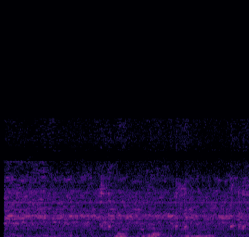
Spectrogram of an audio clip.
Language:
Bangla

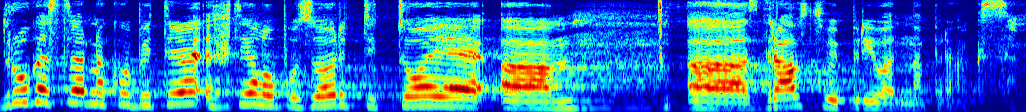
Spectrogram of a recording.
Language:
Croatian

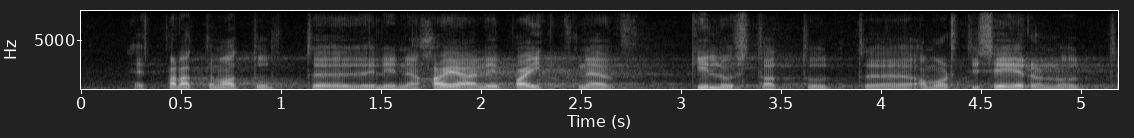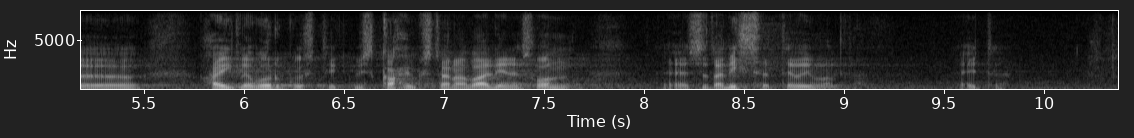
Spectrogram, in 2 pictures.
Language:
Estonian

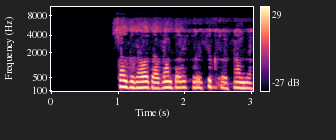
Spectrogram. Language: Pashto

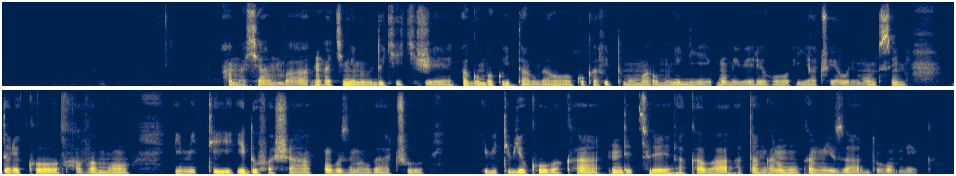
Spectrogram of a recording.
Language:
Kinyarwanda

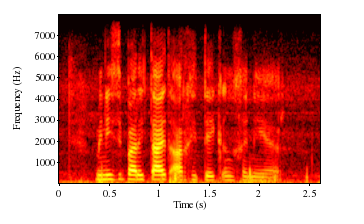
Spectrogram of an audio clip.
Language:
Afrikaans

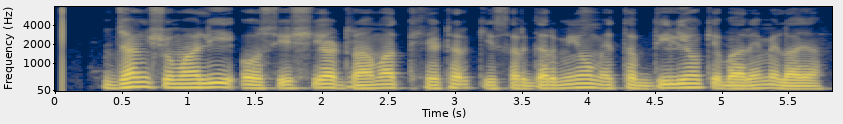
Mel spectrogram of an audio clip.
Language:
Urdu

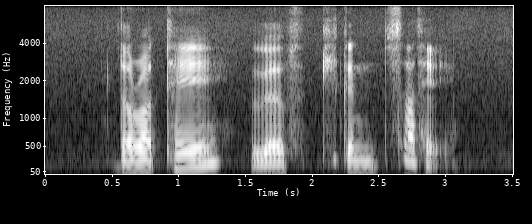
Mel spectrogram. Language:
English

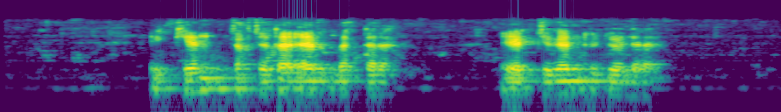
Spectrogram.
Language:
Yakut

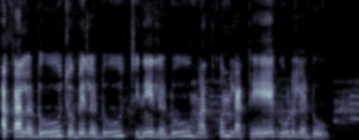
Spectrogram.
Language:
Santali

